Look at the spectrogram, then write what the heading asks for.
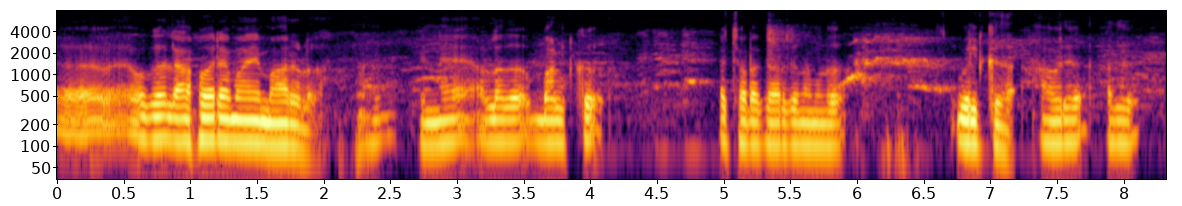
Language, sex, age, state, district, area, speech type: Malayalam, male, 45-60, Kerala, Kottayam, rural, spontaneous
